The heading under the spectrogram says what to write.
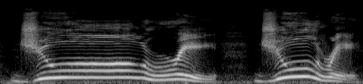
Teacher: stress on that first syllable and what's tricky about it is you have to go up to the L and then you got to push the r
